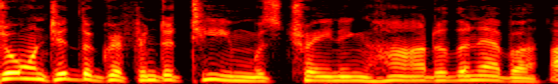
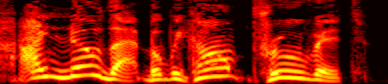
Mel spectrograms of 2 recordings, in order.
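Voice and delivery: higher, bitter frustrated captain; 9 semitones higher, 3 dB louder than usual. A narrator's reading. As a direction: spit out the frustration of being cheated. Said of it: "said Wood bitterly".

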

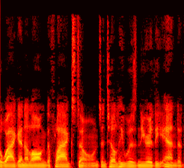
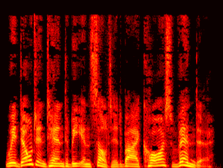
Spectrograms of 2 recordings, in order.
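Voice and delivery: higher, louder lofty lady's tone; haughty; 6 semitones higher, 3 dB louder than usual. A narrator's reading. The spokeswoman rebukes Ignatius, haughty. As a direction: look down on him. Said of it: "said haughtily".

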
